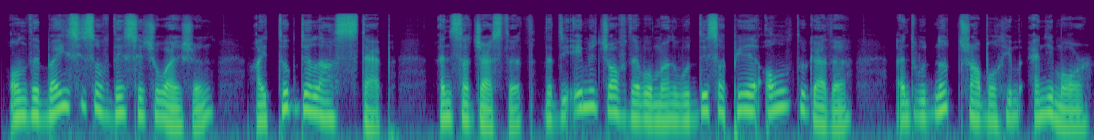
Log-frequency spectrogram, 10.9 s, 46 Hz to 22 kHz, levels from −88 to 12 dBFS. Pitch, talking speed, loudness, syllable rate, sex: 130 Hz, 160 wpm, -20 LUFS, 4.8 syllables/s, male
